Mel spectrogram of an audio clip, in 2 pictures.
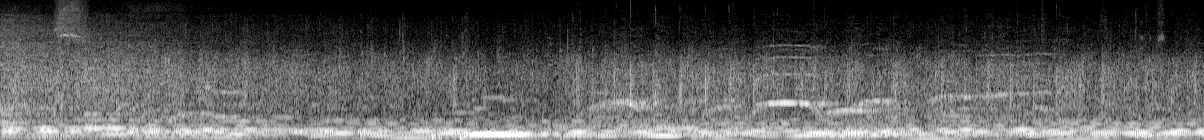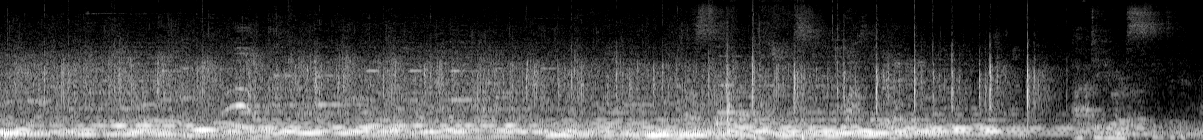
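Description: Live worship music: sustained keyboard chords and bass held and shifting slowly, with scattered congregation voices over it.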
